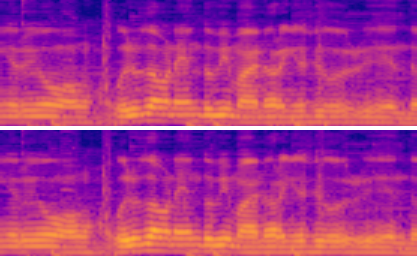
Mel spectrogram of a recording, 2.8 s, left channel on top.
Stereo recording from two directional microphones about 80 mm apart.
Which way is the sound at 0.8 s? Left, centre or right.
Centre.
